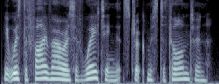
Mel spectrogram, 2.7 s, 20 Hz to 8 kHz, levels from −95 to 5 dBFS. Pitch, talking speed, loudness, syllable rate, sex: 185 Hz, 240 wpm, -17 LUFS, 5.1 syllables/s, female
